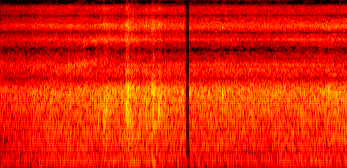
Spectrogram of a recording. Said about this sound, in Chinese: 雷神山的建设声音是这样的。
